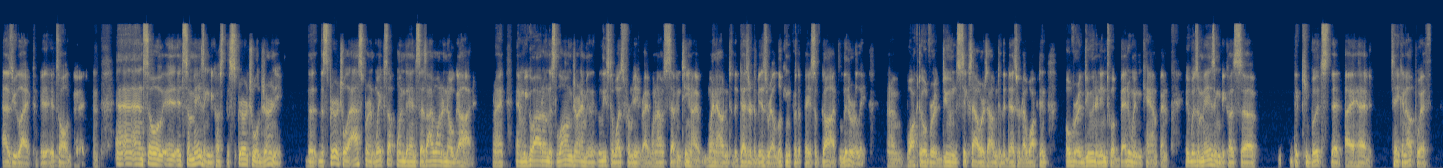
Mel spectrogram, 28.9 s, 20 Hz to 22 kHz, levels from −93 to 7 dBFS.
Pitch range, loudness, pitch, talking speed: 80-100 Hz, -15 LUFS, 85 Hz, 220 wpm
